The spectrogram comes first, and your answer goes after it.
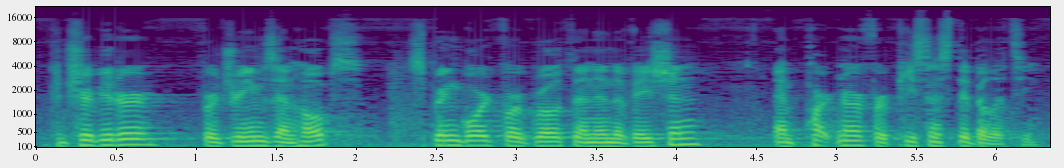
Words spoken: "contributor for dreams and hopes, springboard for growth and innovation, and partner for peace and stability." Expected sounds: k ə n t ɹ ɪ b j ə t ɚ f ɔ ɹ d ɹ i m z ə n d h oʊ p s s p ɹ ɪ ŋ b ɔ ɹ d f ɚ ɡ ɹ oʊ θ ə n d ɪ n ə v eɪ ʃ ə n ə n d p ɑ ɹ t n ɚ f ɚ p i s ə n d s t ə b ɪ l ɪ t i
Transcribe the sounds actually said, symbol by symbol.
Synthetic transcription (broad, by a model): k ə n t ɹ ɪ b j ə t ɚ f ɔ ɹ d ɹ i m z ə n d h oʊ p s s p ɹ ɪ ŋ b ɔ ɹ d f ɚ ɡ ɹ oʊ θ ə n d ɪ n ə v eɪ ʃ ə n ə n p ɑ ɹ t n ɚ f ɚ p i s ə n s t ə b ɪ l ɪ t i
